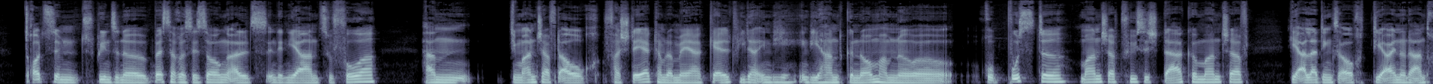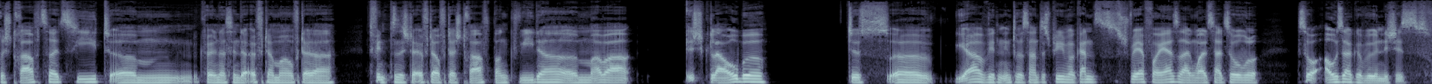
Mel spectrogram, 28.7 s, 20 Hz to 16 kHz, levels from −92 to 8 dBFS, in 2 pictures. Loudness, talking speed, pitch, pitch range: -20 LUFS, 170 wpm, 105 Hz, 100-115 Hz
